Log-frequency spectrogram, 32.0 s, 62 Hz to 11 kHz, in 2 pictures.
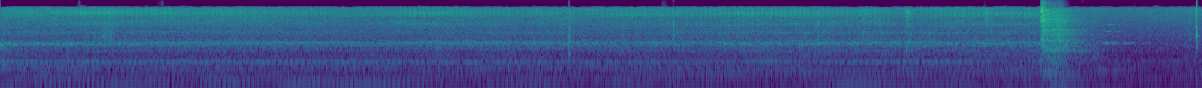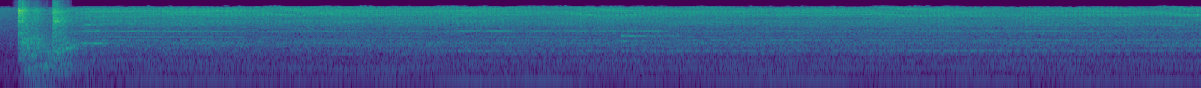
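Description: Original 1962 ASEA elevator traction machine running: the electric motor and gear drive turning the rope sheave with a steady hum. About 14 s in it stops with a loud knock and goes quieter. About two seconds later it starts again with another loud knock and runs on with a deeper hum.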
